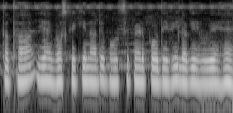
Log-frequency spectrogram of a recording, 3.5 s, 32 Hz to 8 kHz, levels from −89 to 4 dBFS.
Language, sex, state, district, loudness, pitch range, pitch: Hindi, male, Maharashtra, Nagpur, -26 LUFS, 145-155 Hz, 150 Hz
